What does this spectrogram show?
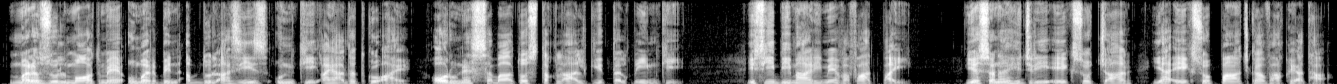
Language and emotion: Urdu, neutral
